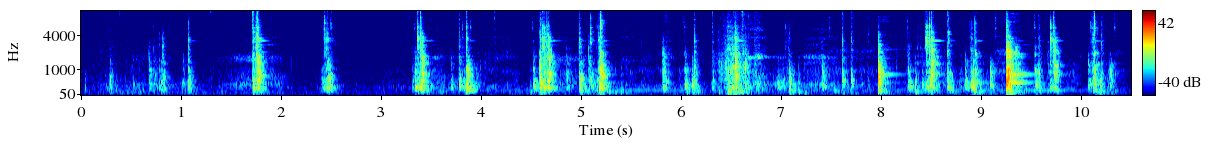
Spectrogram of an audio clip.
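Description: Workshop press pushing a crank pin into a Villiers engine's flywheel: a run of irregular clicks and knocks from the press and the metal parts, with a faint steady hum from about four seconds in.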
